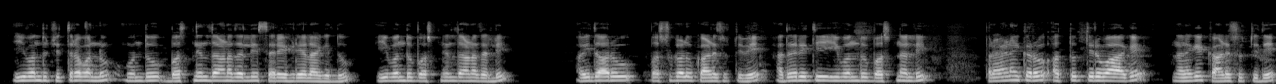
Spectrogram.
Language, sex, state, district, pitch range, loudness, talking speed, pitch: Kannada, male, Karnataka, Gulbarga, 160-180 Hz, -17 LUFS, 115 wpm, 175 Hz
